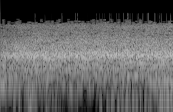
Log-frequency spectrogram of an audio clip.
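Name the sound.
crowd chanting and cheering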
